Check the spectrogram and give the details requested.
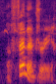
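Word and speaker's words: Fenodre: Can you spell that for me? F E N O D R E. Aenadry.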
